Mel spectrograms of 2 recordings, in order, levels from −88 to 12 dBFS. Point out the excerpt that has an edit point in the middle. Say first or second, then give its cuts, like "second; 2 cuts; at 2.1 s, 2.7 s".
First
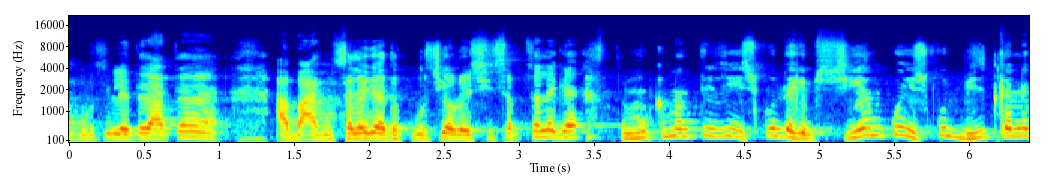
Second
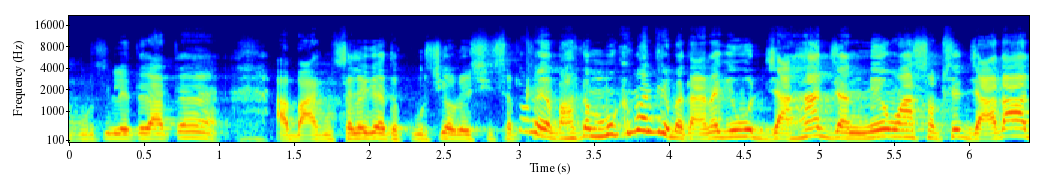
second; 1 cut; at 3.1 s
